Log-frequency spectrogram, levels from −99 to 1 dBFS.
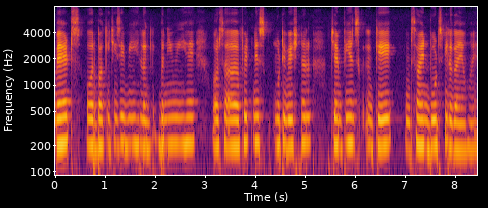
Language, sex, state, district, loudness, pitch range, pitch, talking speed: Hindi, female, Delhi, New Delhi, -20 LUFS, 200-210 Hz, 205 Hz, 150 wpm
